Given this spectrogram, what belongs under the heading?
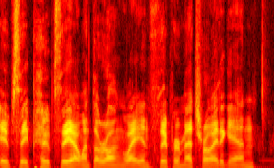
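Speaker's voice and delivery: very loud, belted, goofy cartoon alien voice. Speaker playing Super Metroid slips into the American Dad alien voice. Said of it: "talking like the alien from American Dad".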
